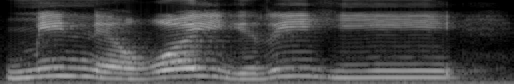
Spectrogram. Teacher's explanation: नून साकिन के बाद वाला हर्फ यहाँ पर खो हुरूफ हल्के के 6 हुरूफ में से आ रहा है, तो यहाँ पर इजहार का क़ायदा होगा। नून की आवाज़ को हम ज़ाहिर करके पढ़ेंगे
